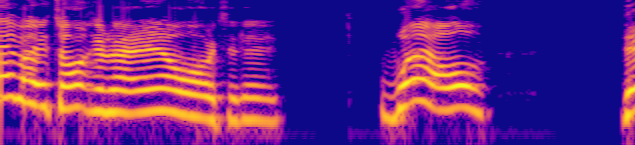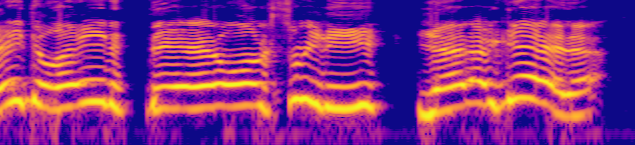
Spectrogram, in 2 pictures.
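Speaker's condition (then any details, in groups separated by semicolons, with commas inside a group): Cerebral palsy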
